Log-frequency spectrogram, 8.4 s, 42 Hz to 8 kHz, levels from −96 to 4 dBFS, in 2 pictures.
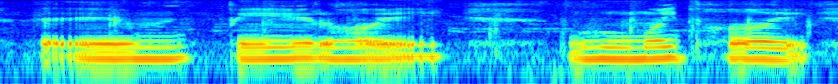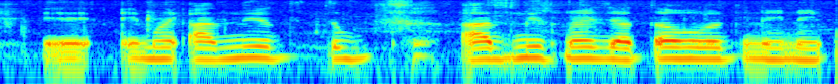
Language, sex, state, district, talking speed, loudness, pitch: Hindi, female, Bihar, Vaishali, 105 wpm, -25 LUFS, 205 Hz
